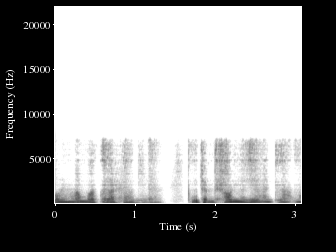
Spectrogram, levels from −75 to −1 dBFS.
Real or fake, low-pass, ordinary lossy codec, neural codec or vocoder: fake; 7.2 kHz; none; codec, 44.1 kHz, 0.9 kbps, DAC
